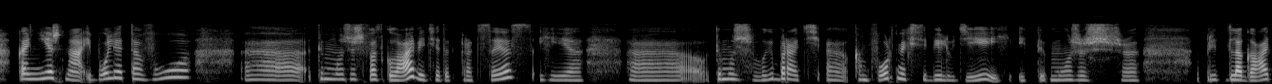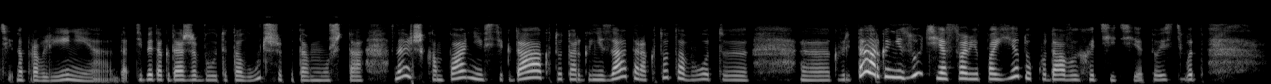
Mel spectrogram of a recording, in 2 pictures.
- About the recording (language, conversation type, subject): Russian, advice, Как справиться с чувством утраты прежней свободы после рождения ребёнка или с возрастом?
- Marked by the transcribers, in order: tapping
